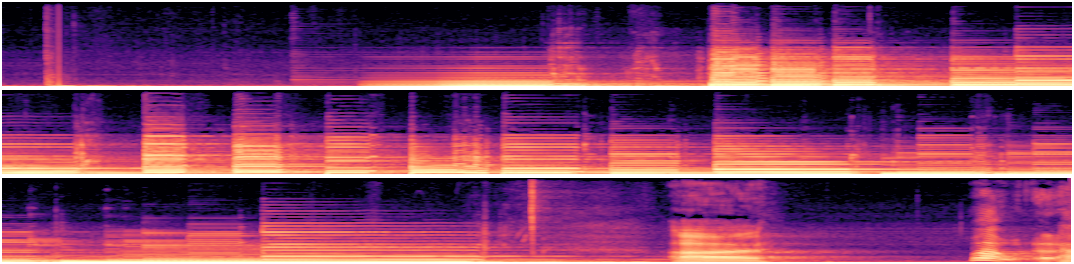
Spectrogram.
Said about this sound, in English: oh, too much reverb.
